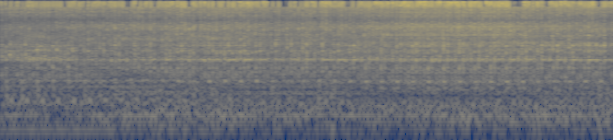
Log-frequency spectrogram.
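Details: Engine cold start after sitting overnight: loud, rough cold idle with a light, rapid, uneven ticking underneath; valve tapping suspected but not confirmed.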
